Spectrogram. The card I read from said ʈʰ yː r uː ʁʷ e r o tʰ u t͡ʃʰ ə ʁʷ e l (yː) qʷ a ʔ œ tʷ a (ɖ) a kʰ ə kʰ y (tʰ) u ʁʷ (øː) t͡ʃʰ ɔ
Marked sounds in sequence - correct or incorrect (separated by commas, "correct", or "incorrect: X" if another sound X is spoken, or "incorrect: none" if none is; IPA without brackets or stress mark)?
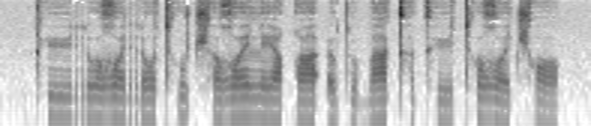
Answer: incorrect: eː, incorrect: b, correct, incorrect: eː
